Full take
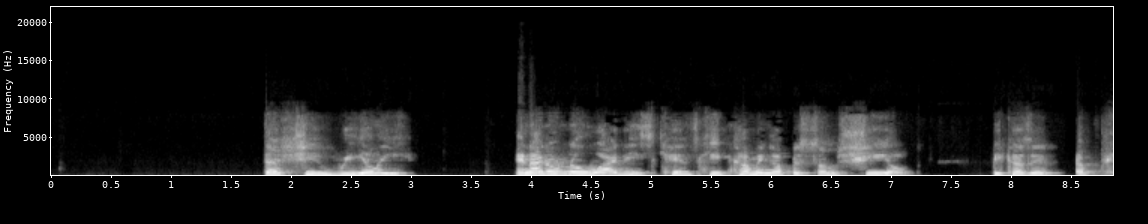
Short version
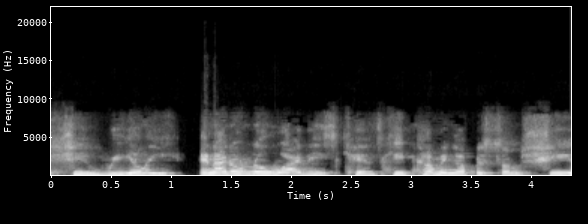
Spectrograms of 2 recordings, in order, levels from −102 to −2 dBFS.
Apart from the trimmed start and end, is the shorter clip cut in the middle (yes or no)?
yes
